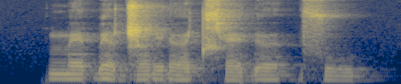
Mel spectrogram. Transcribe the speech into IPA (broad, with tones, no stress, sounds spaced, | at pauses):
ŋ͡m ɛ˦ ɓ ɛ˦˨ ɖ͡ʐ ʌ˦ ɾ ɪ˦ ɾ ɜ˨˦ t͡ɕʰ ɛ˨ ɗ ə˦ | s u˨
